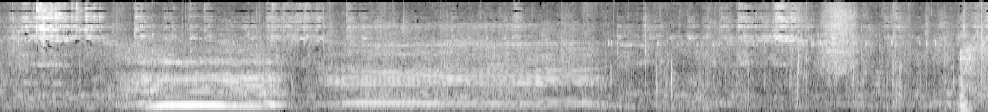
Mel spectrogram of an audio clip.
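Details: Bulls training for karapan sapi racing at the Asemanis field, Pamekasan: a loud, level moo of about a second, then a longer, softer drawn-out moo, over background voices and crowd noise.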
